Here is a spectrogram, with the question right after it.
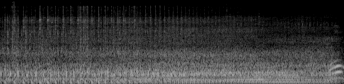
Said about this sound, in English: Paul Kokendorfer knows just how to start a stubborn lawnmower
